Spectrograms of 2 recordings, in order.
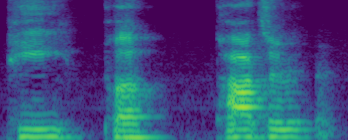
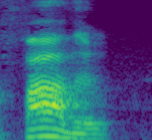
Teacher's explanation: And then the F, the P for Potter is, and then we have the F for father, which is a fricative. So the P explodes, the F does not explode. They're both non-vibrating and they're both labial lip sounds. So the only difference is the plosive and fricative.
